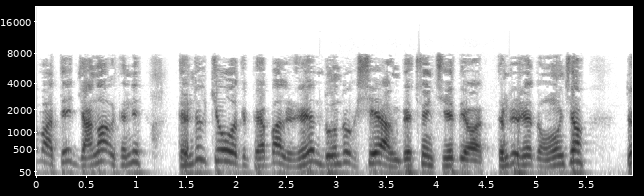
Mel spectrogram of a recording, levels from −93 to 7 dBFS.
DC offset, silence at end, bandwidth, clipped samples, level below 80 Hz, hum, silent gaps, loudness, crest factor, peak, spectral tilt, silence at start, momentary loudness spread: under 0.1%; 0 s; 8.2 kHz; under 0.1%; -42 dBFS; none; none; -20 LUFS; 18 dB; -2 dBFS; -4.5 dB/octave; 0.05 s; 8 LU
